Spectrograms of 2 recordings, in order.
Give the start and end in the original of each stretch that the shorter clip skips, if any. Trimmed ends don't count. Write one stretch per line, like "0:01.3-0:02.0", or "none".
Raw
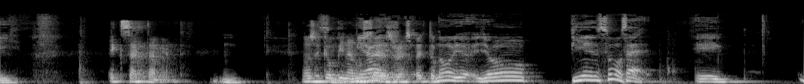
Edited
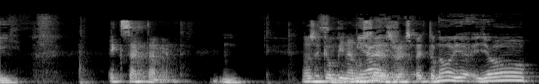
none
